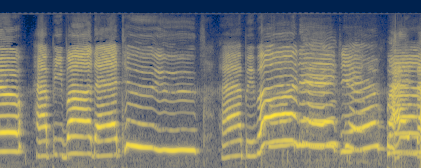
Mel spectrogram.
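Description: A young child singing in a high voice, in several phrases of held notes, with a brief pause about three seconds in.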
